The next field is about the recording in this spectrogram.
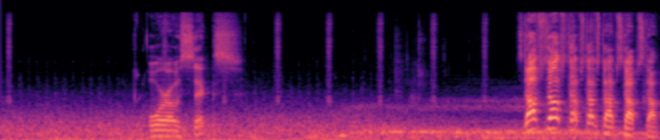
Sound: spooky sound

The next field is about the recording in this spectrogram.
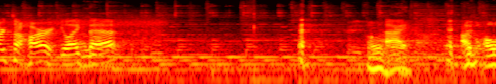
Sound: laughing

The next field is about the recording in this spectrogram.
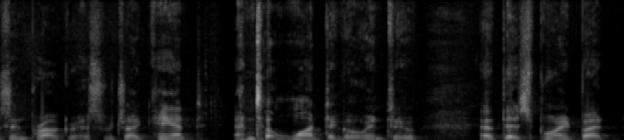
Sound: laugh

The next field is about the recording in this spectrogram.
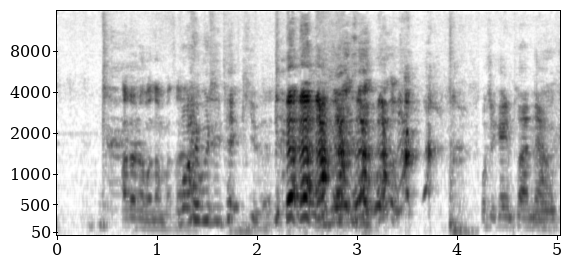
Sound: all laughing

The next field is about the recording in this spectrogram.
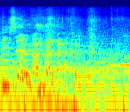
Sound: laughter

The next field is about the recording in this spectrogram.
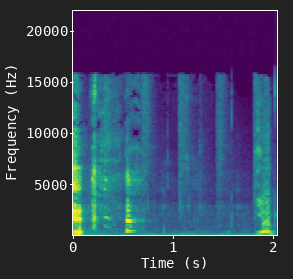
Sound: laughing

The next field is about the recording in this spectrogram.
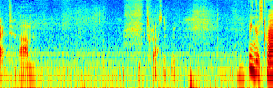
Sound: laughter

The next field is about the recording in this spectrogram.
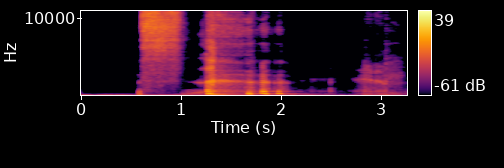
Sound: laughs

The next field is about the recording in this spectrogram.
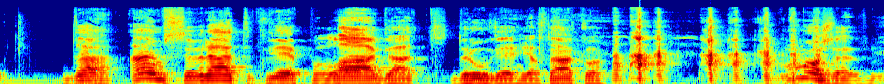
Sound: laughter

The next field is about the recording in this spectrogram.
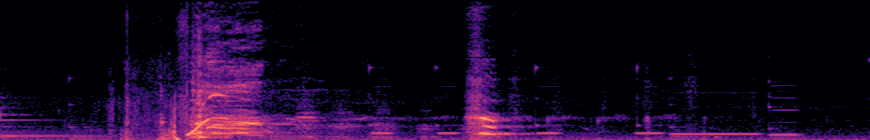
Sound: laughs

